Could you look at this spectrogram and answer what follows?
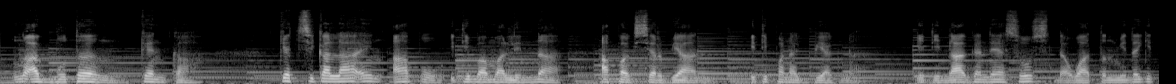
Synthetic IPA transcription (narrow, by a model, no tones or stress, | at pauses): ŋaːɡ̚but̪əŋkɛnka | kɛt̪sikalaːʔiŋʔaːpuit̪ibamalinːa | ʔapaɡsɛɾbianit̪ipanaɡ̚bijaɡ̚na̰ | ʔit̪inaːɡanːihɛsusd̪awaːt̪ənmid̪aɡit̪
